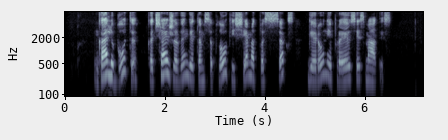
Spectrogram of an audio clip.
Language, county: Lithuanian, Vilnius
